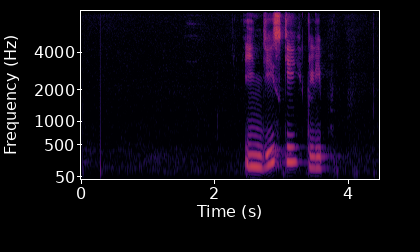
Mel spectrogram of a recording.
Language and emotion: Russian, neutral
